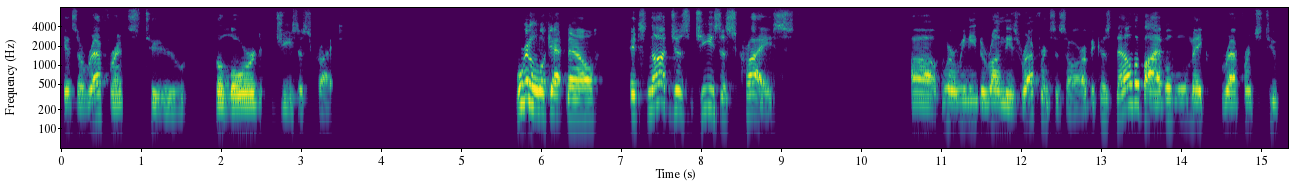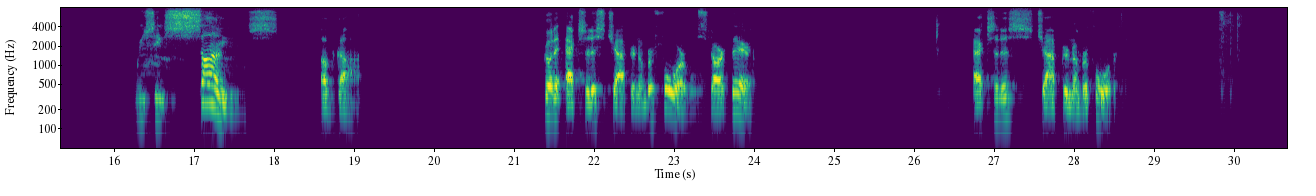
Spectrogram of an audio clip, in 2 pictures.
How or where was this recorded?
large echoing room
